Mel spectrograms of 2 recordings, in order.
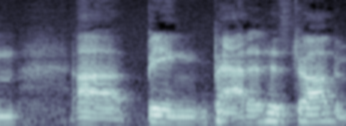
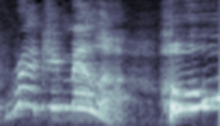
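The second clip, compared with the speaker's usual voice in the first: mock shout. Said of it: "And he goes".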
